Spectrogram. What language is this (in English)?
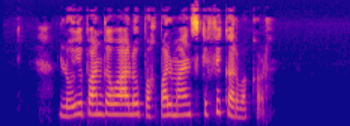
Pashto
